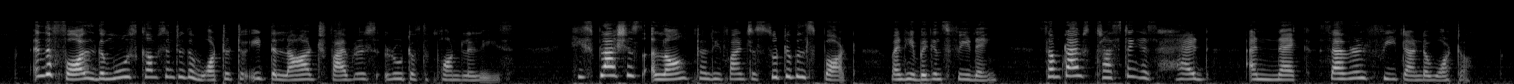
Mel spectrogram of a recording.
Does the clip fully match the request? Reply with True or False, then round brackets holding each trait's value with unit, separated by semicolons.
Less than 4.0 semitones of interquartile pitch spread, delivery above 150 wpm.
False (5.6 semitones; 165 wpm)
